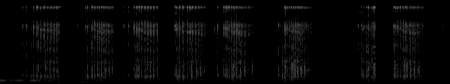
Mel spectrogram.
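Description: Fingertips and thumbs run and flick across the fine teeth of a long, solid red plastic hair comb, scratching them. The result is a series of dry, bright, high-pitched rasping bursts broken by short silences, with almost no low end.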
